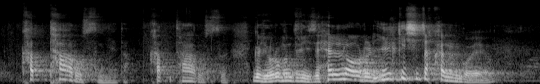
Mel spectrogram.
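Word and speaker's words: καθαρός: 그래서 이거 타입니다, 타. 카타로스입니다.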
